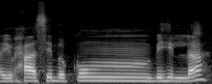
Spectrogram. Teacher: جب میم ساکن کا ہم نے اخفاء کرنا ہوتا ہے نا, چونکہ میم کا مخرج ہے ہونٹوں کا خشک حصہ, بالکل, تو خشک حصے کو نرمی سے ملائیں گے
